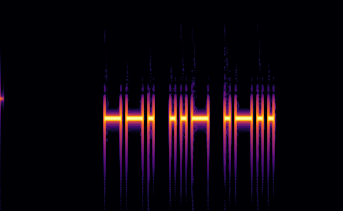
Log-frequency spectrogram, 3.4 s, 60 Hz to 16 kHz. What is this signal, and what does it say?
Morse code, heard as a keyed tone, about 22 wpm, 700 Hz. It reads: GUL
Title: USA Call Sign Postfixes - 3 Letters 22wpm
